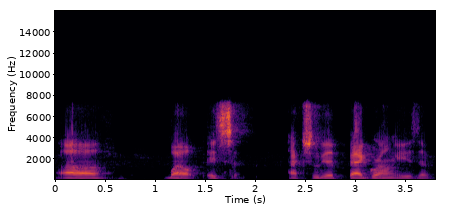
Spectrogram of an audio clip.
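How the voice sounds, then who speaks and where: Man, fifties, from Taiwan, second-language English, low voice, halting with many restarts, muffled lo-fi audio. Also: fairly even intonation, vocal fry, darkish tone. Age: 50s. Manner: hesitant, many restarts and fillers, searching for words. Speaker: film director. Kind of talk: interview answers. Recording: dull lo-fi podcast audio.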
